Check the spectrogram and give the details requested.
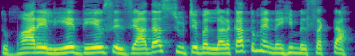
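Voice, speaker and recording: Actress as nagging traditional storybook mother, middle pitch, persuasive scolding, dry recording. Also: fairly quick, no echo, natural voice. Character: insistent, traditional middle-aged mother nagging about marriage.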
